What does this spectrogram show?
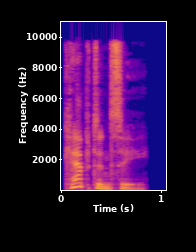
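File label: "captaincy", English, British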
